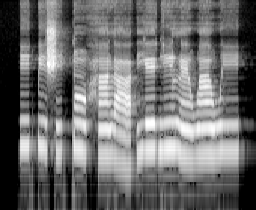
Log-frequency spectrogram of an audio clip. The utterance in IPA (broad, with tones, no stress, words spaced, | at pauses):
i˦k͡pi˦˨ʃi˨˦ k͡pɔ̃˦˨hã˧la˨ | je˧ɡĩ˧ lɛ̃˨wã˧ wi˦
